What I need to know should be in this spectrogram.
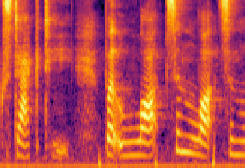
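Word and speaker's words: stacte: So, I just want you to know that if you ever hear something ending in the sound E, like stack D, don't be tempted to put a Y there.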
